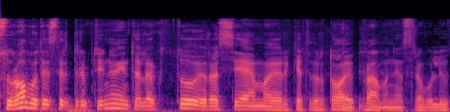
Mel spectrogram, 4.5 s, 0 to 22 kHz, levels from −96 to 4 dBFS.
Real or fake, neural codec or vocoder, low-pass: real; none; 10.8 kHz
